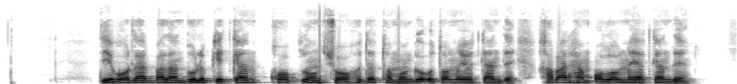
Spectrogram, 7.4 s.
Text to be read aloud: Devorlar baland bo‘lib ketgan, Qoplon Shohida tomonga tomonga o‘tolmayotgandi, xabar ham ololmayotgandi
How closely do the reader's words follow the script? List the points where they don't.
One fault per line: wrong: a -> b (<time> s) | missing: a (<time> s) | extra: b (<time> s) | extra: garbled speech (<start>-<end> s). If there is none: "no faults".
missing: tomonga (4.2 s)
